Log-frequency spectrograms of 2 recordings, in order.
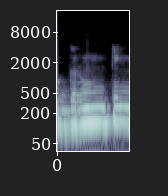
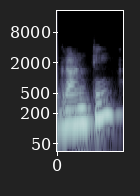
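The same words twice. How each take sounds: First: ग्रूंटिंग said with a long oo sound in the first syllable; wrong pronunciation. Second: ग्रंटिंग said with a short uh sound, grun-ting; correct pronunciation. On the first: Teacher shows students the wrong way to read it, mock-wrong. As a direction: say ग्रूंटिंग as groon-ting, the way it should not be said. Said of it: "इसको ग्रूंटिंग नहीं पढ़ते". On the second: Teacher gives students the right reading, clear. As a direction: say ग्रंटिंग with the short vowel, not oo. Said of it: "ऐ का ही sound होता है". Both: Shown as a demonstration.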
